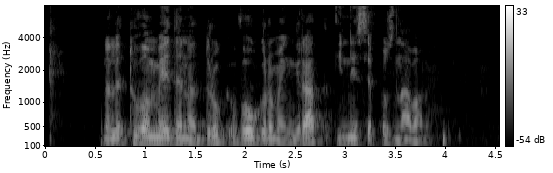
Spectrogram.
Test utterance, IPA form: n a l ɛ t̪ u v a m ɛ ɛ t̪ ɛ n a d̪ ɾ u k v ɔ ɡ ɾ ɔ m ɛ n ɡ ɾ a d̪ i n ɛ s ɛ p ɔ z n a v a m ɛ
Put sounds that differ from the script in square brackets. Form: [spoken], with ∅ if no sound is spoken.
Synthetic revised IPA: n a l ɛ t̪ u v a m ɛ ɛ [d̪] ɛ n a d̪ ɾ u k v ɔ ɡ ɾ ɔ m ɛ n ɡ ɾ a [t̪] i n ɛ s ɛ p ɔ z n a v a m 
